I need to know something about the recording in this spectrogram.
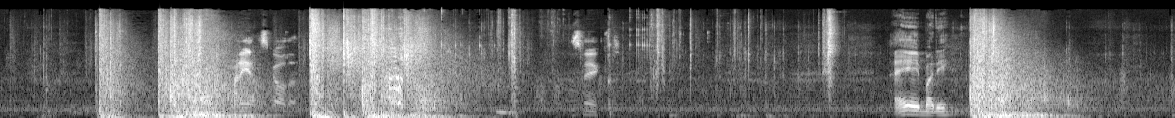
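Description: Shotgun blasts boom loudly and echo outdoors.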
